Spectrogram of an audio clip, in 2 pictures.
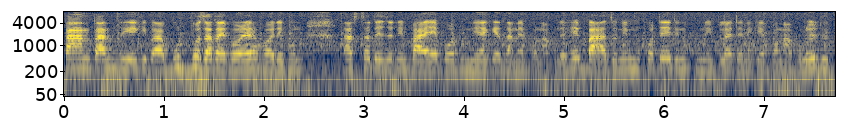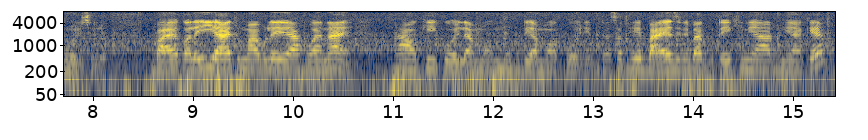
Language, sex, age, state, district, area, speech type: Assamese, female, 30-45, Assam, Sonitpur, rural, spontaneous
